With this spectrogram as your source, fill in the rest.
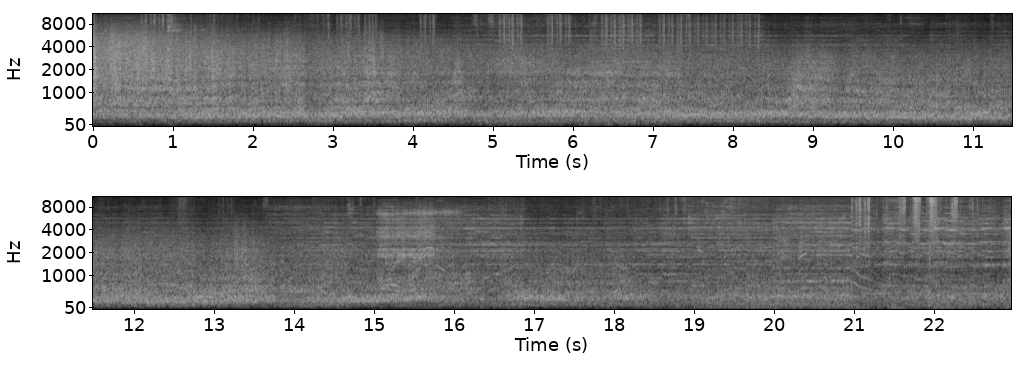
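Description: Jet engines roar loudly overhead.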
